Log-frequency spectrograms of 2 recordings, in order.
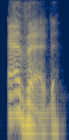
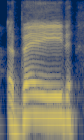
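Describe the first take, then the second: First: The middle consonant is a v sound. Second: The middle consonant is a b sound. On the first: The speaker calls it right. "Eved is how you pronounce the word slave" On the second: The speaker calls it wrong. "not abade"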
